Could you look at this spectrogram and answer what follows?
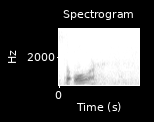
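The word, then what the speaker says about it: or (אור): They're both pronounced or. But one is light, one is skin.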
